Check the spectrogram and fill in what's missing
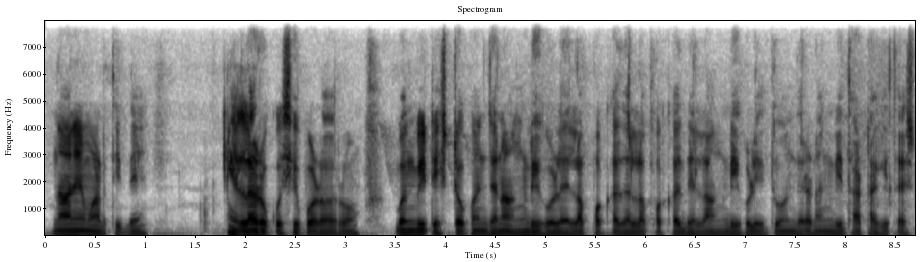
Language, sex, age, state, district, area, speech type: Kannada, male, 18-30, Karnataka, Chitradurga, rural, spontaneous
